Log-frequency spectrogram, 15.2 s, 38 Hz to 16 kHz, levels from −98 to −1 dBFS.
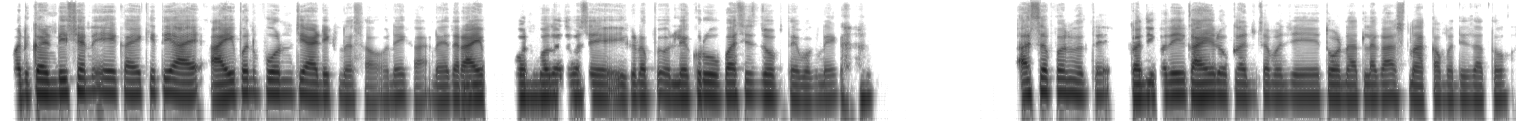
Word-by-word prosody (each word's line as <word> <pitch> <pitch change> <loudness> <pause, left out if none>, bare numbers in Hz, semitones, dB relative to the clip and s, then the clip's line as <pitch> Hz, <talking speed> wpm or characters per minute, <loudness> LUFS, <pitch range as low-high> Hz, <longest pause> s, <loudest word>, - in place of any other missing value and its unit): पण 130 +1 +1
कंडिशन 150 +2 +4
एक 155 -2 0
आहे 145 0 +2
की 145 +2 -5
ती 155 - +4
आय 135 +1 +3 0.2
आई 125 +2 +6
पण 150 0 +2
फोनची 145 0 +2
ॲडिक्ट 130 -1 +1
नसावं, 115 -2 -8
नाही 125 +1 -3
का, 110 -2 -10
नाहीतर 115 +1 -2
आई 115 +1 +6 0.4
फोन 125 0 +1
बघत 125 0 +1
बसे. 130 -1 0 0.2
इकडं 125 +2 -1
प 135 -2 -1
लेकरू 125 +1 +3
उपाशीच 130 +1 0
झोपतय 125 -2 -1
मग, 110 +1 -5
नाही 120 +1 -6
का? 120 +2 -8 1.5
असं 145 +4 +3
पण 155 -2 +1
होतंय. 135 +1 -5 0.2
कधी-कधी 130 +2 +2
काही 130 0 +4
लोकांचं 130 -1 -3
म्हणजे 125 0 -3
तोंडातला 120 0 -1
घास 125 0 -3
नाकामध्ये 115 0 -3
जातो. 115 0 -4
125 Hz, 150 wpm, -24 LUFS, 120-135 Hz, 1.5 s, आई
